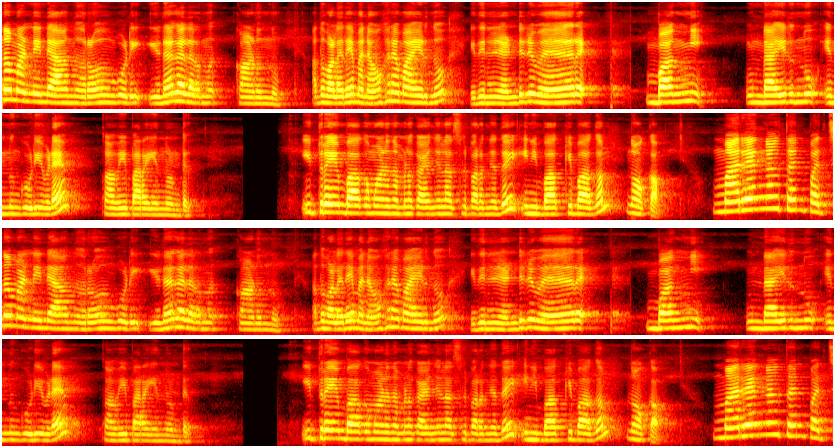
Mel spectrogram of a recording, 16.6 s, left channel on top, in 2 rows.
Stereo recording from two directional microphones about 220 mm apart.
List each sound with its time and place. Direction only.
0.0 s a woman's voice: 10° left (ahead or behind)
11.3 s a woman's voice: 10° left (ahead or behind)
